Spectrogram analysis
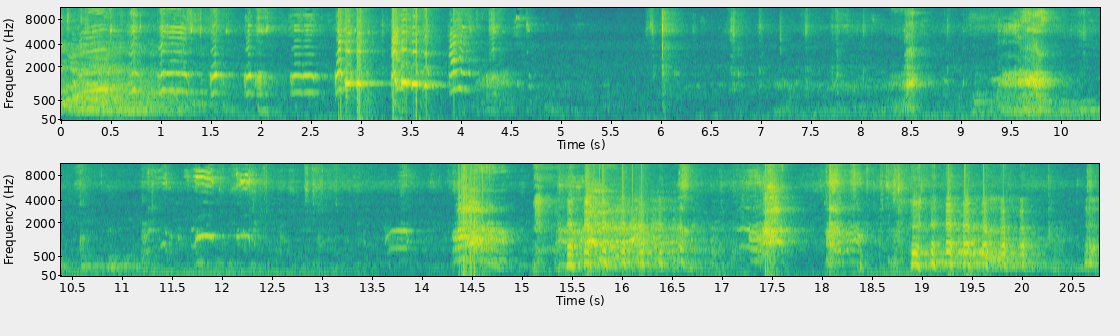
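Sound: puppies barking and growling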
